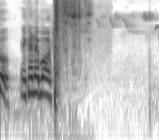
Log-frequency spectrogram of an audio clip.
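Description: A cartoon voice says a few quick syllables, then a short crash sound effect full of high hiss cuts in just before the middle and lasts about half a second.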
